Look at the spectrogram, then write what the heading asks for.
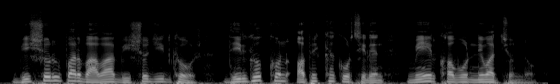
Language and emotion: Bengali, neutral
